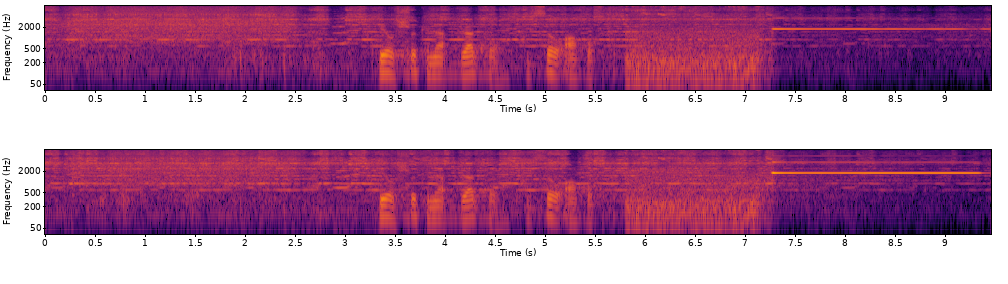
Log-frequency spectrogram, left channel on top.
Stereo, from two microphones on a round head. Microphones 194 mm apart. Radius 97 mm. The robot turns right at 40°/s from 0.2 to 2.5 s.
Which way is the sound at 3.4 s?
15° left (ahead or behind).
